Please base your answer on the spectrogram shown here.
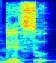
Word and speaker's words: です: Nah terus di sini ada penutupnya ada kata desu ya bacanya des gitu.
